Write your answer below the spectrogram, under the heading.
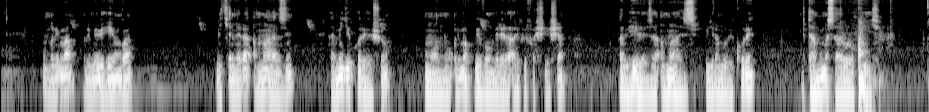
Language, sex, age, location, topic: Kinyarwanda, male, 25-35, Huye, agriculture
